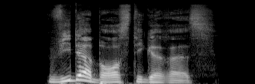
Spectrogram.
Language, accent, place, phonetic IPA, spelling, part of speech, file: German, Germany, Berlin, [ˈviːdɐˌbɔʁstɪɡəʁəs], widerborstigeres, adjective, De-widerborstigeres.ogg
- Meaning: strong/mixed nominative/accusative neuter singular comparative degree of widerborstig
